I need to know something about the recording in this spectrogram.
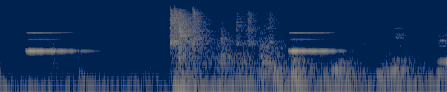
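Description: Two short electronic beeps at the same pitch, about two and a half seconds apart, with a burst of noise between them as a door is opened.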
